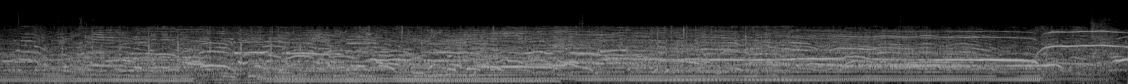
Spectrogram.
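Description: A large crowd in Saint Peter's Square, Rome, cheers and whoops for Pope Francis at a general audience, a dense continuous roar of voices with shouts rising throughout.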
